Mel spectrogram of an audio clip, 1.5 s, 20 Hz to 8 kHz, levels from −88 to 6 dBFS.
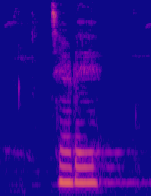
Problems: echo, low volume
